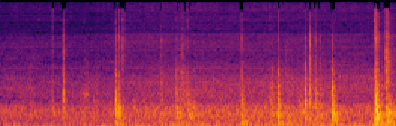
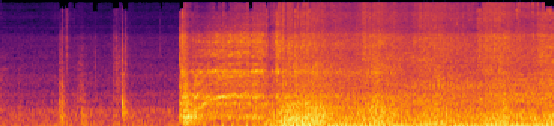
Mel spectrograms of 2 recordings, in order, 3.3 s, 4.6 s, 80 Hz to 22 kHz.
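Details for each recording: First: Zero-turn mower with a newly installed PTO clutch; a few sharp, clean clicks as the electromagnet pulls in to engage the blade belt; engagement sounds normal, though the mower still bogs and dies after about 5 ft with blades on. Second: Zero-turn mower, following a valve adjustment; catches after a couple of cranks, then idle wavers and surges, and with blades engaged it bogs and won't stay running; owner found no head-gasket signs; cause unknown.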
